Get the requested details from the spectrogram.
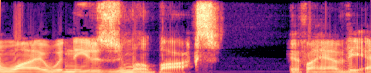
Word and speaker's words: Xumo: But new customers, and I'm not sure how you pronounce this, X-U-M-O, Xumo? – Xumo. Yeah, it's a Xumo box.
